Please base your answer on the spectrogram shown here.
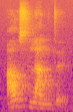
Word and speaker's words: Ausland: y distinguible la t ausland la d final tiene que escucharse claramente bien n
